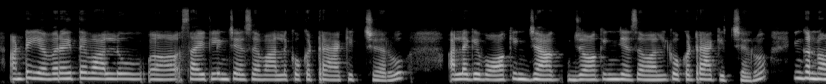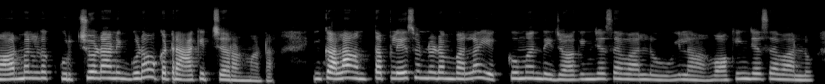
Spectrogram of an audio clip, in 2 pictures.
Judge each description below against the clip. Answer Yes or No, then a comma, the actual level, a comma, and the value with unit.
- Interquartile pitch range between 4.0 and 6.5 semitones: No, average, 2.9 semitones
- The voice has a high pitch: Yes, high, 240 Hz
